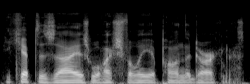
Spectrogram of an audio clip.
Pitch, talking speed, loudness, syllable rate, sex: 90 Hz, 190 wpm, -19 LUFS, 5.0 syllables/s, male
